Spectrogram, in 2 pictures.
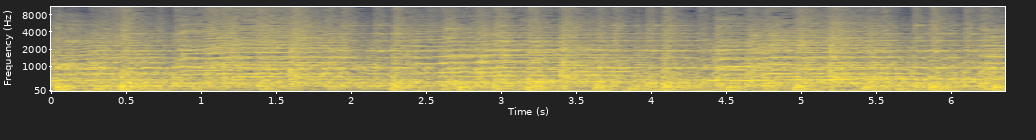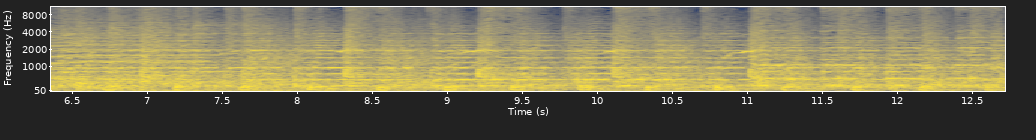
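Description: Concert wind band playing: brass and woodwinds sounding together over a steady percussion beat.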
